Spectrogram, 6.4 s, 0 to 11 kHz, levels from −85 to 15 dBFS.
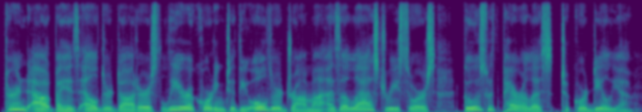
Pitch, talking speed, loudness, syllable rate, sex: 205 Hz, 195 wpm, -17 LUFS, 5.7 syllables/s, female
